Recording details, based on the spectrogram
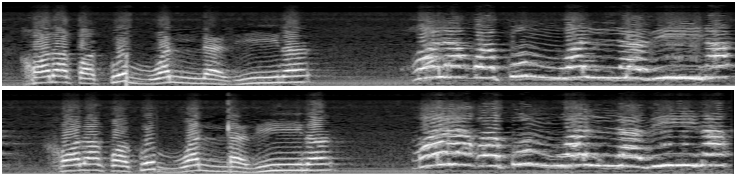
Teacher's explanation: میم کا اچھی طرح اظہار کیجئے، پھر واو پر ہونٹ کو گول کیجئے، اس لیے واو ادا ہوگا۔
